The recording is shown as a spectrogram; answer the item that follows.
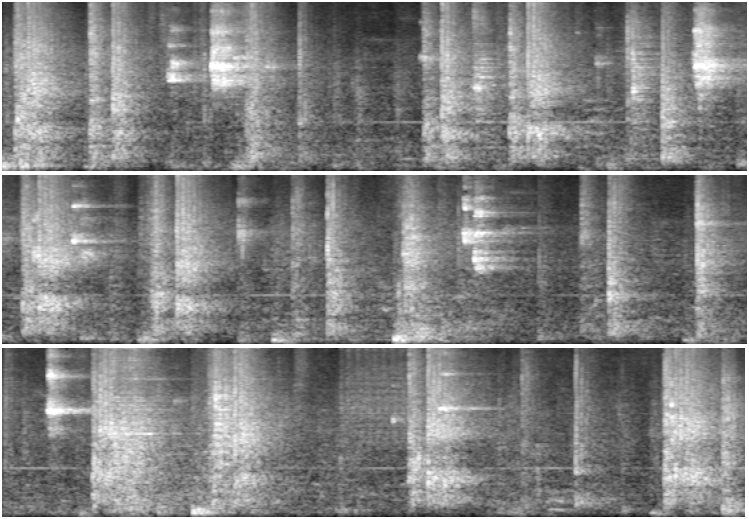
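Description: A squash rally: rackets striking the ball and the ball hitting the walls in a quick, irregular run of sharp knocks, about one or two a second, with short high squeaks of shoes on the wooden court floor between them.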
